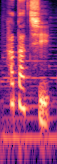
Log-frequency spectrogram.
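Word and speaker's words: 二十歳: but when expressing age 20 years old equals Hatachi is the correct pronunciation what it's completely different yes in Japan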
